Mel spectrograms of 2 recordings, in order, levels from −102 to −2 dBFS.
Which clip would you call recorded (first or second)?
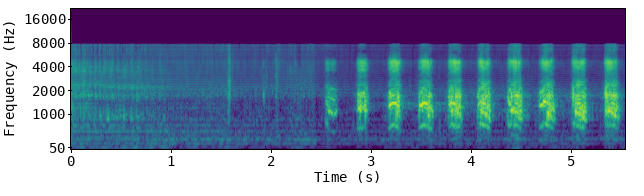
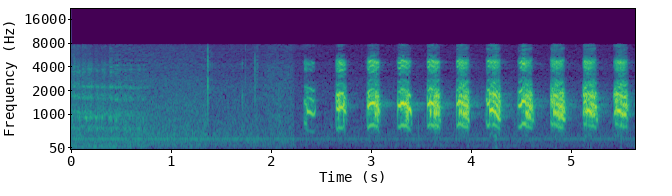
second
